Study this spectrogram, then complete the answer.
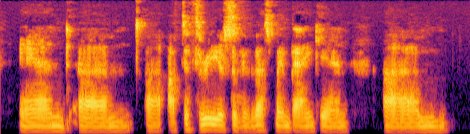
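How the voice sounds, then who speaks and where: A man speaks at a fairly slow pace and fairly low pitch, the sound dry and close with no echo. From Ghana. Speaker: clean energy company CEO. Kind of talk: interview. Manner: many fillers, hesitant.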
